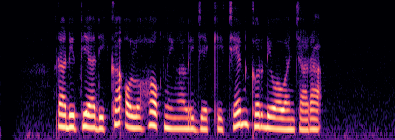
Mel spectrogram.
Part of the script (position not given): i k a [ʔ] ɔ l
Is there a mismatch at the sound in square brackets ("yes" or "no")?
no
